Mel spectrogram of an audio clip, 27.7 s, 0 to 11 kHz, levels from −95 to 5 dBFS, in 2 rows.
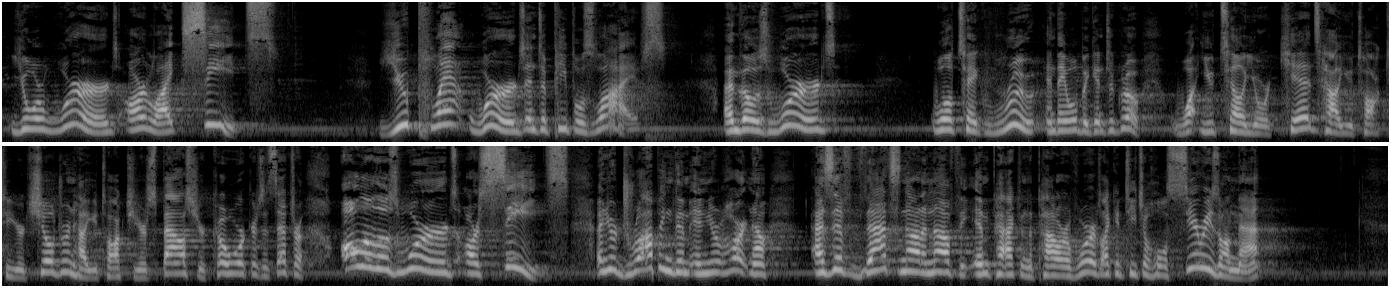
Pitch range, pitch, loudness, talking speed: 185-235 Hz, 210 Hz, -35 LUFS, 165 wpm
